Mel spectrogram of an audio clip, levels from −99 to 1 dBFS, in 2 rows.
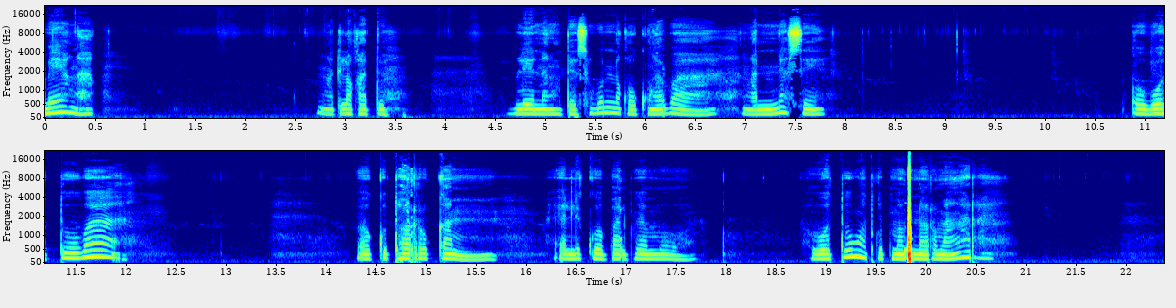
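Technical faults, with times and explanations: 6.06–6.20 s, 14.73–14.87 s (between "o kut" and "ruk kam"), 16.93–16.97 s, 19.78–19.88 s, corrupt frame decoded: brief chirps and noise bursts, the last loudest at about -10 dBFS, the others about -25 to -30 dBFS. Damaged compressed frames were decoded anyway, so misread gains and codes scattered energy to wrong frequencies across a few frames each time.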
